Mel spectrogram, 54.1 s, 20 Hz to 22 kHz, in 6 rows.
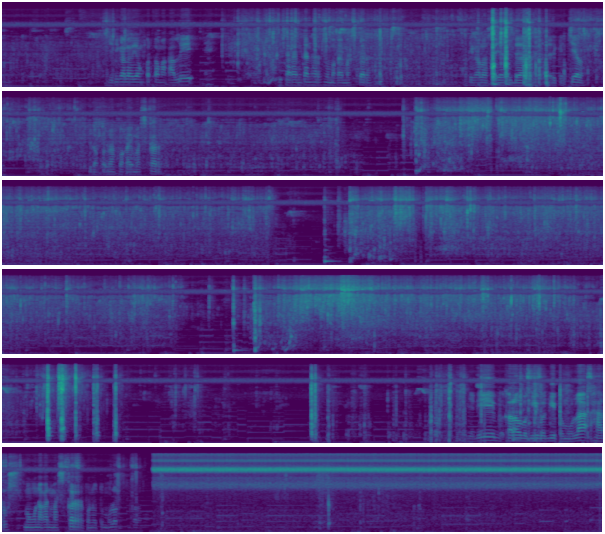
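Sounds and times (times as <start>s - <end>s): quiet background music: 0.0s - 54.0s
water pouring into plastic tank: 3.4s - 10.6s, 15.2s - 22.2s, 23.2s - 29.8s, 30.8s - 36.0s.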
